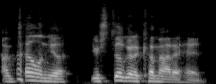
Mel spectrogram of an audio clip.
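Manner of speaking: ordinary talk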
